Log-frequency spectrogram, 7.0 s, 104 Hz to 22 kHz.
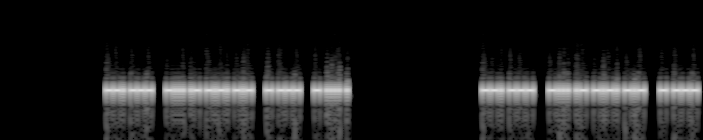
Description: Morse code, heard as a keyed tone, about 49 wpm, 700 Hz. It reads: GO BACK TO THE GO BACK TO
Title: Speed-Racing - Sets of 4 Words 40wpm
